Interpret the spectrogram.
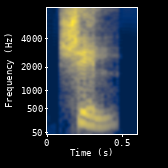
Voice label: "shale", Indian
